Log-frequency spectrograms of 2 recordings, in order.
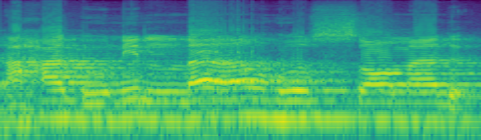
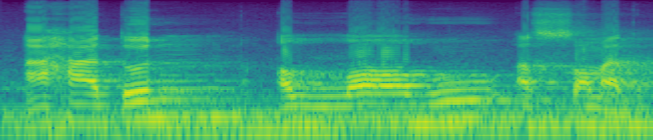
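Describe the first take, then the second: First: The words are joined with an added i vowel. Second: The words are said separately, without linking. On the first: "bacanya bacanya ahadunillahus somad" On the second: "contoh ahadun Allahu as-somad"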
